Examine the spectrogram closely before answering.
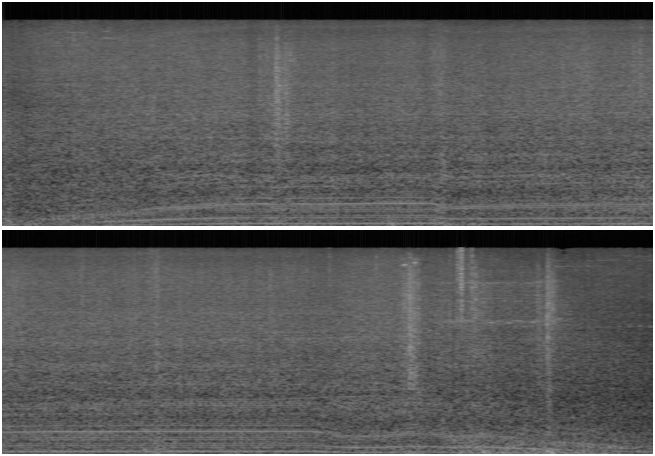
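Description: A tank engine roars and whines as it drives.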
